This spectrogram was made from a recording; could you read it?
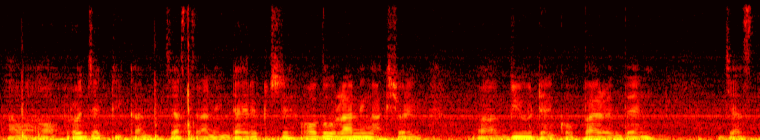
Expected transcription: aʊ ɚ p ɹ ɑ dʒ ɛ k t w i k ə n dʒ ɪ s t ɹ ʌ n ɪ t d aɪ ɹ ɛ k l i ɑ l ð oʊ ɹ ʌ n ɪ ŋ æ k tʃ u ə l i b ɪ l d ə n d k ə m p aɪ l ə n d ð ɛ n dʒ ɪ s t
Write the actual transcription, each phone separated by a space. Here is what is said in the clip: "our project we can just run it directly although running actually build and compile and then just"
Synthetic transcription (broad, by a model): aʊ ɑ p ɹ ɑ dʒ ɛ k t w i k ə n dʒ ɪ s t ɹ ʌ n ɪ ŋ d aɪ ɹ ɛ k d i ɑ l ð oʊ l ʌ n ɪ ŋ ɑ k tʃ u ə l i b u d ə n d k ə m p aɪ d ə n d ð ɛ n dʒ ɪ s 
